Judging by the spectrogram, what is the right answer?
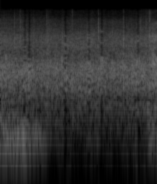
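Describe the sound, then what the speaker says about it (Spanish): Steady, dense applause from a gala audience, even and sustained throughout with no pauses. "El calor del aplauso."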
